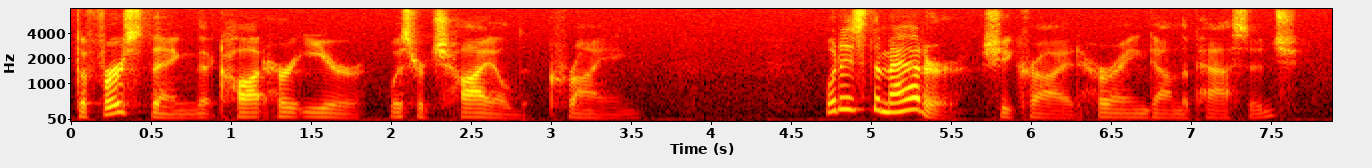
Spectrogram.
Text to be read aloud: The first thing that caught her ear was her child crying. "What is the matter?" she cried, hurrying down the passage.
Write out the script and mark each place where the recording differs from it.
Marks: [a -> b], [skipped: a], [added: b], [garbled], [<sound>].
The first thing that caught her ear was her child crying. "What is the matter?" she cried, hurrying down the passage.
